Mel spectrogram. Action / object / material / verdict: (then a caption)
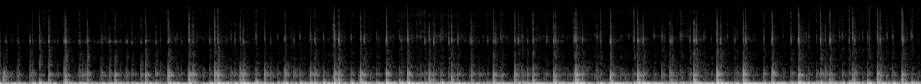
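tap / surfboard with wood grain finish / unknown / none. Fast fingertip tapping on the wood grain finish of a surfboard produces a dense run of short, dry taps with almost no ring. The taps are heavy in low frequencies and continue without pause for about nine seconds.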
